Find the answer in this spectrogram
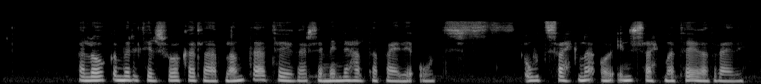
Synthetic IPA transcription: aðloːwkʏmɛɾʏt̪ʰɪlsvɔːkʰat̪laðaplant̪aðat̪ʰœːɥɣaɾ̥sɛmːɪnːɪɦalt̪apaːjðɪ | uːt̪sajhknaʔɔɣɪ̰nsajhknat̪ʰœːɥɣaθɾaːjðɪ

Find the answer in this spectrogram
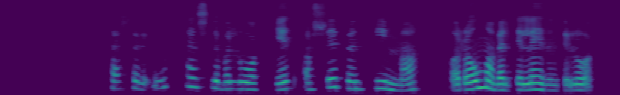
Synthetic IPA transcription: θɛsːaɾɪʔuːt̪fɛnslɛvalɔːcɪða̰wsvɪːpœnt̪ʰiːma | ɔɣroːwmavɛlt̪ɪleːjðʏnt̪ɪlɔ̰ːk

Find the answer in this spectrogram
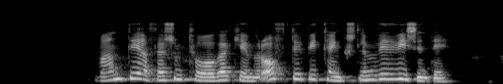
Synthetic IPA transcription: vant̪ɪavθɛsːʏmt̪ʰɔːɣacʰɛːmʏɾʔɔft̪ʏhpit̪ʰejŋkst̪lʏmvɪðviːsɪnt̪ɪ

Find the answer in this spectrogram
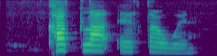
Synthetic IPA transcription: kʰat̪laɛrt̪ʼawɛn

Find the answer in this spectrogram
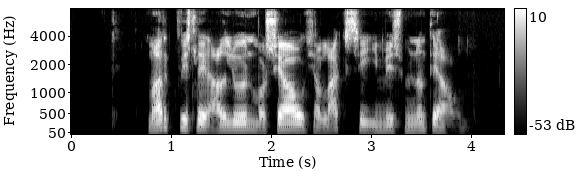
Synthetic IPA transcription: maɾkvist̪lɪɣaðlʏɣʏnvaɾ̥sjaːwçawlaksɪimɪsmʏnːant̪ɪa̰ːwm

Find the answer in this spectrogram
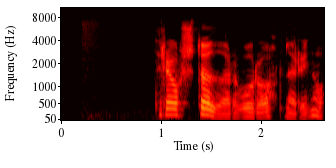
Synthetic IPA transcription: θɾʲjawst̪œðaɾvɔɾʏɔhpnaɾɪnɔ

